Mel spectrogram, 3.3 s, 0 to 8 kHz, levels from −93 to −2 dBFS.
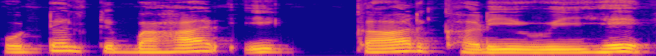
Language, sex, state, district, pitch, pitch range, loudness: Hindi, male, Jharkhand, Deoghar, 140 Hz, 130-150 Hz, -17 LUFS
